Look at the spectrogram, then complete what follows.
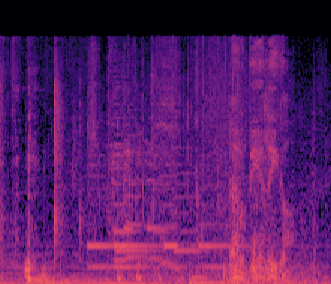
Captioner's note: chuckling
